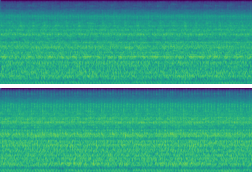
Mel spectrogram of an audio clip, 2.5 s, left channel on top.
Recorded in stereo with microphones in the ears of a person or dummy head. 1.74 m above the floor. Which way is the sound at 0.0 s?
40° right (ahead or behind).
